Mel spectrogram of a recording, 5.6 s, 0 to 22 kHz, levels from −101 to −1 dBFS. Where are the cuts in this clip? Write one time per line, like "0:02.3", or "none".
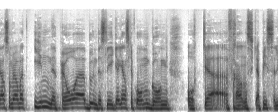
0:02.7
